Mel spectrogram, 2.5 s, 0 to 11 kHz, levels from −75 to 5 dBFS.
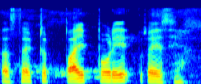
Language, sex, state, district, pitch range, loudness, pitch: Bengali, male, West Bengal, Cooch Behar, 105-125 Hz, -19 LUFS, 115 Hz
